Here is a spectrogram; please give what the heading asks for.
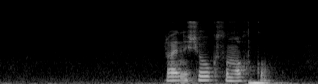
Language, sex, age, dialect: Faroese, female, 36-60, Norðurstreymoy/Eysturoy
